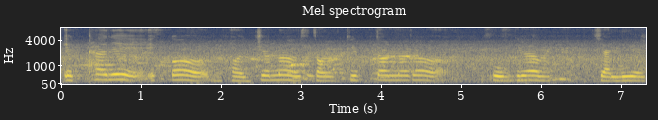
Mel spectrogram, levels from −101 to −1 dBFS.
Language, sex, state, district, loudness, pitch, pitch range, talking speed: Odia, female, Odisha, Khordha, -15 LUFS, 240 Hz, 220-255 Hz, 55 wpm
